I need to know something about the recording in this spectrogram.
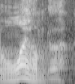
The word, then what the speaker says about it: lambda: A curved line, and you draw and that is pronounced like the L in look.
